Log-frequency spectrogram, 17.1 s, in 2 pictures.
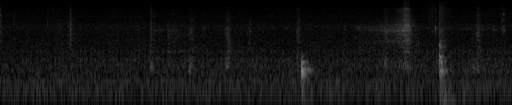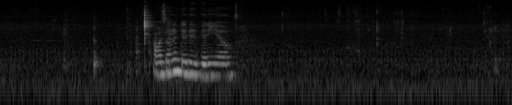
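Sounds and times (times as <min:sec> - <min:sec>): chewing with wet mouth clicks: 0:13.2 - 0:17.0.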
